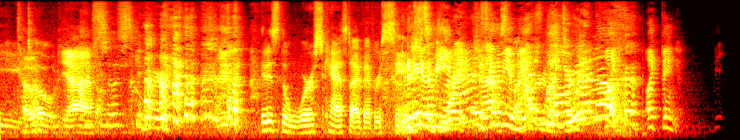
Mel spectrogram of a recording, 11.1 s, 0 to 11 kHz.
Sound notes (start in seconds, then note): 2.0 laughs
